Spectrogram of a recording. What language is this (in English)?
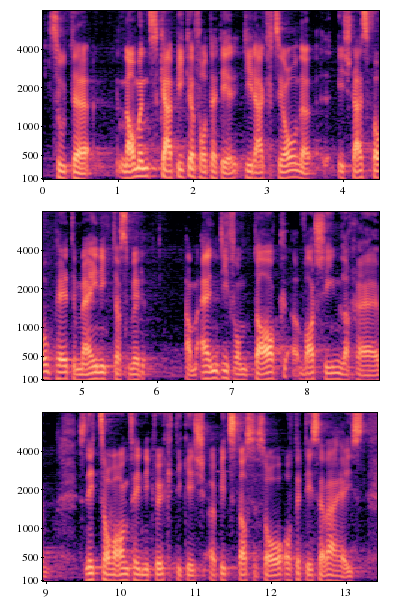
Swiss German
